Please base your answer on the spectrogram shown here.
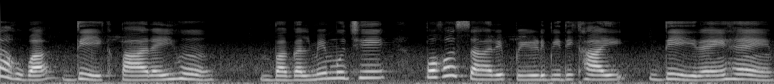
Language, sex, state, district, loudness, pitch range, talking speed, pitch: Hindi, female, Bihar, Kaimur, -17 LUFS, 205-250 Hz, 130 wpm, 225 Hz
